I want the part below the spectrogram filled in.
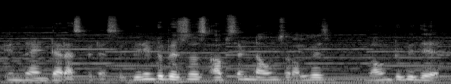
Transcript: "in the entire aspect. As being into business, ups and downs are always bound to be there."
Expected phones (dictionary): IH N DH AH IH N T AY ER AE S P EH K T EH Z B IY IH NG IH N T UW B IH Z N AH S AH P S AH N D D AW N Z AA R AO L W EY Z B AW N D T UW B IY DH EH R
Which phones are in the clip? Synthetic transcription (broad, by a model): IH N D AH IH N T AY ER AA S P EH T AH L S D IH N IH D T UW B IH Z N AH S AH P S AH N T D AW N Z AA R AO L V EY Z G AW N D T UW B IY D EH R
